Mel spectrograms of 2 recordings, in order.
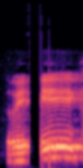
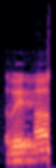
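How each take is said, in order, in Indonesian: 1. Vokal setelah hamza condong ke 'e'. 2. Vokal setelah hamza adalah 'a' biasa. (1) "Alif mumalahnya itu dia dibaca dibaca alif mumalah dibaca e ya, yang atas" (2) "yang bawah alifnya huruf asliyah"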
